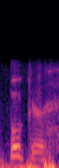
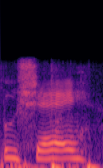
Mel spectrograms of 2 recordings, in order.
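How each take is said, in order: First: The middle consonant is a k sound. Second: The middle consonant is an sh sound. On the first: This is the name's actual pronunciation. The speaker calls it right. "but it's actually" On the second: This is how many people commonly say it. The speaker calls it wrong. "People a lot of times will pronounce it"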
